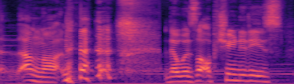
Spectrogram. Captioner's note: laughs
